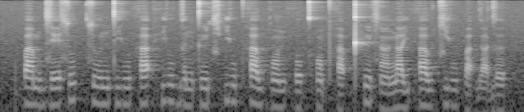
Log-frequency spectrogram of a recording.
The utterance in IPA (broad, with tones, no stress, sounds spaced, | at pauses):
p a˧ m d͡z e˧ s u˦ t̚ t͡s u˧ n t̪ j u˧ h a˦ ʔ h j u˦ ɡ ə˧ n t̪ ĩ˧ t͡ɕʰ j u˥˧ pʰ a˥˧ w k ɔ̃˧ n h o˧ kʰ ɔ̃˧ pʰ a˨ p̚ kʰ ĩ˥˧ s ã˧ ŋ a˥˧ j h a˥˧ w t͡ɕ j u˥˧ p a˨ ʔ ɡ a˨˩ ɡ ə˥˧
